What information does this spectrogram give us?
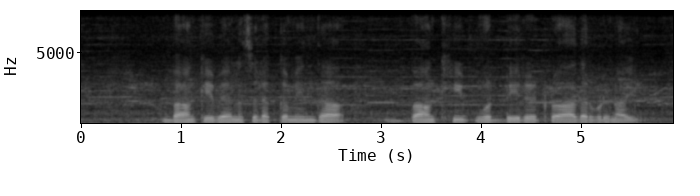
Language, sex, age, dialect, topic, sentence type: Telugu, male, 18-24, Southern, banking, statement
